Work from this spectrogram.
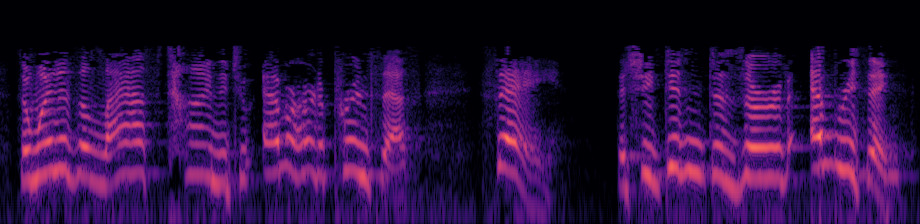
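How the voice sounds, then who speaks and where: A loud, high-pitched woman's voice with an American accent. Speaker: church teacher, pastor's wife. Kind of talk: bible class teaching.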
